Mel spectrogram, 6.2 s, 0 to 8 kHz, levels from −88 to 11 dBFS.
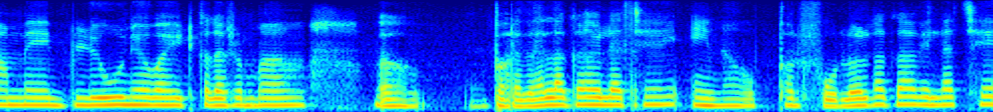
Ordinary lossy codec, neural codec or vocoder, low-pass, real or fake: none; codec, 16 kHz, 0.8 kbps, ZipCodec; none; fake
